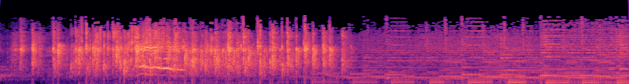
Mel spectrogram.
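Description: An audience claps and applauds children in a dense, loud burst of rapid hand claps for about four seconds, with a brief shout in the middle. Then it stops and soft, steady music continues.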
